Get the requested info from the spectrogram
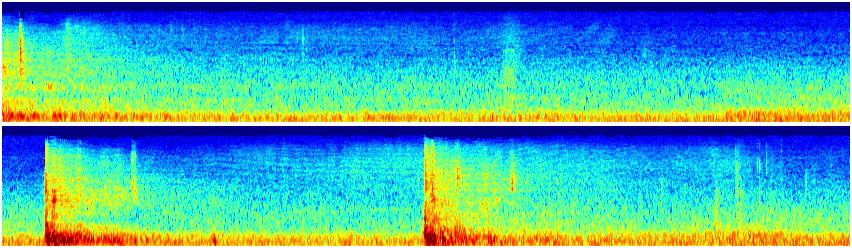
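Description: Two loud shots about two seconds apart, each ringing out briefly, from tear gas launchers firing canisters at protesters.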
